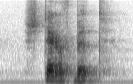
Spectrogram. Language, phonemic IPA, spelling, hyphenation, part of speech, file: Dutch, /ˈstɛrf.bɛt/, sterfbed, sterf‧bed, noun, Nl-sterfbed.ogg
- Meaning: deathbed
